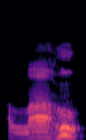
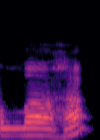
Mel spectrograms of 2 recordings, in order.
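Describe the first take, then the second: First: The word ends with a short u vowel. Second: The word ends with a short a vowel. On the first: "Par une dhamma" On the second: "Par le son A"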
